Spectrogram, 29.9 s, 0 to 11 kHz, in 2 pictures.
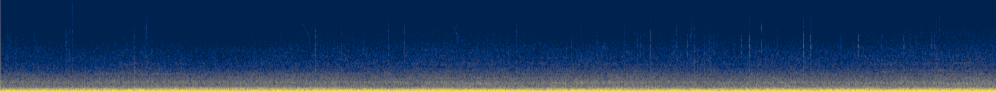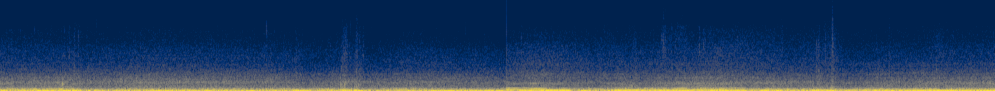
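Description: Mazda Roadster (ND MX-5) four-cylinder engine running steadily as the car drives, heard from the open-top cabin together with wind and tyre noise. A little past two-thirds of the way through the engine note breaks off and shifts up and down in pitch for a couple of seconds, then settles back to a steady drone.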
